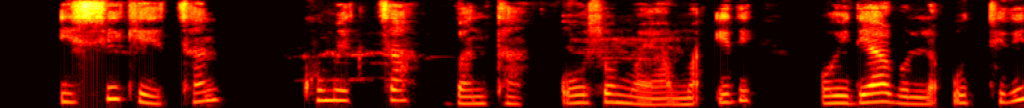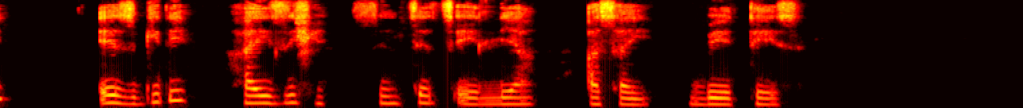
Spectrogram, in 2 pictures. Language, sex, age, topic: Gamo, female, 25-35, government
